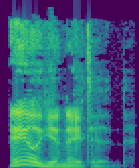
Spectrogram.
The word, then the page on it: alienated: British English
